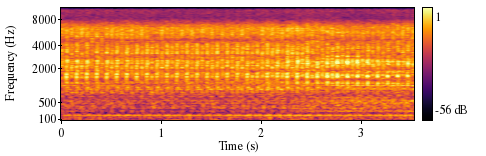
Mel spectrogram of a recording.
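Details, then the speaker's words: Engine fired up right after startup with some sensors unplugged: sharp, even knock about three times a second over a rough idle. Cause unknown. Engine knocking. "that might not get rid of the knocking but it will make it run"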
